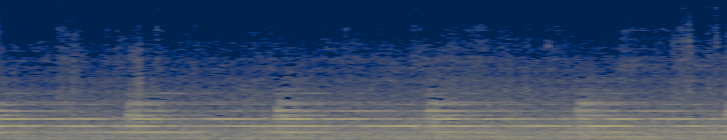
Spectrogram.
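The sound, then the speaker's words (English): A light rail train arrives at a station in Culver City on the west side of Los Angeles, with a steady tonal whine. Regular rhythmic clacks of wheels on rail run through the whole clip. “That is the sound of change. Light rail has come to the west side of Los Angeles.”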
